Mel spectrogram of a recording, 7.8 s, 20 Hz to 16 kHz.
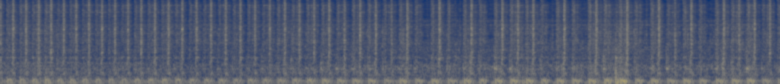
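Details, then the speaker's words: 1971 VW bus with a newly replaced carburetor and ignition timing about 4 degrees off: lopey idle with an uneven thump about three times a second. Runs rough like a misfire; plugs and wires suspected, not confirmed. "I don't know if it's what's causing it to run a little rough. It's honestly running like it has a misfire, so maybe it's about time to do some plugs and wires."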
